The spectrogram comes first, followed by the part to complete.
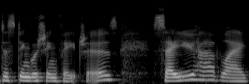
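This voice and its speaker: The background is completely silent in this very clean recording. A woman's delivery is moderately paced. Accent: Australian. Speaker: comedian. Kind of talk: casual chat. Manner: animated.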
